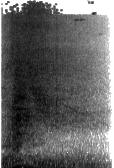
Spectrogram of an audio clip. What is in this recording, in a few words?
motorbike passing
